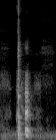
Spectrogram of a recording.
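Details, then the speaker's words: Vocal tic from a speaker with Tourette syndrome: an abrupt, loud two-part voiced grunt with no words. "apologize for my Tourette's it makes me make that noise"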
